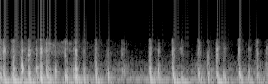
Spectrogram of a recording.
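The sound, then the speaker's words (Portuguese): Rapid, irregular typing on a computer keyboard: a dense run of light clicks and taps, continuing steadily for a few seconds with brief pauses between bursts. “Você está digitando, falando comigo?”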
